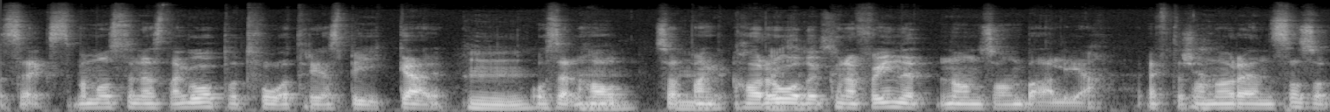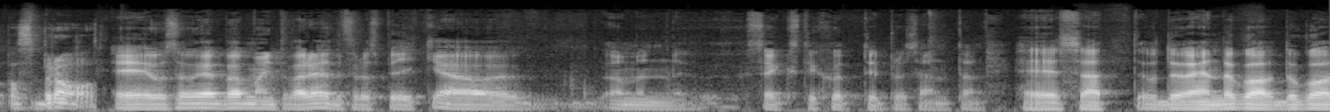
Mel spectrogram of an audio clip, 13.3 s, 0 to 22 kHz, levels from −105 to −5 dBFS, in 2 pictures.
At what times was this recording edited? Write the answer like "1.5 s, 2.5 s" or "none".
3.2 s, 7.1 s, 11.6 s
